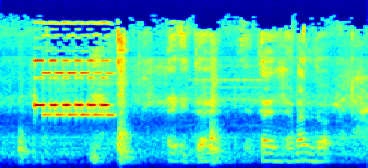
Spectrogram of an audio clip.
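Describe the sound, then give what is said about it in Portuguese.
A telephone rings with a rapid electronic trill, a single burst of quick repeated pulses, and people talk right after it. “Temos uma ligação agora.”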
